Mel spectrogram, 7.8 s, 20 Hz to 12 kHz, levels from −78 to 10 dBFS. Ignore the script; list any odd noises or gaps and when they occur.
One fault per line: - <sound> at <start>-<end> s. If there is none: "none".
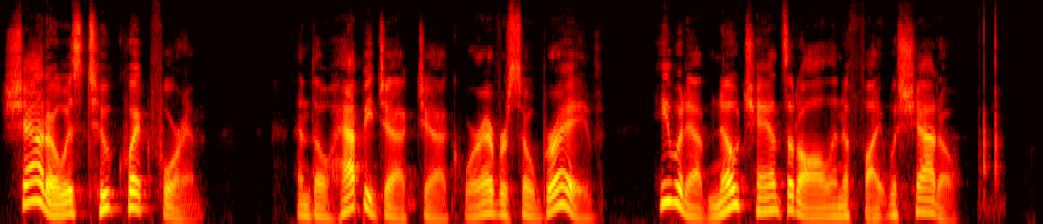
- tap at 7.3-7.5 s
